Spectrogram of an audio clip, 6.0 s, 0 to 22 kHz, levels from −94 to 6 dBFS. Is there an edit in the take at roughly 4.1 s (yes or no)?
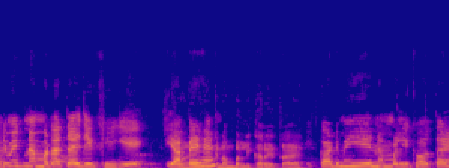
yes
